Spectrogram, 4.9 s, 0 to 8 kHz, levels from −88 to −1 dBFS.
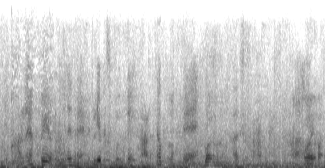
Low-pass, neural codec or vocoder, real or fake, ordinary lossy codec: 7.2 kHz; codec, 24 kHz, 1.5 kbps, HILCodec; fake; Opus, 24 kbps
